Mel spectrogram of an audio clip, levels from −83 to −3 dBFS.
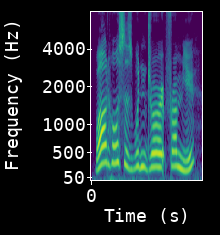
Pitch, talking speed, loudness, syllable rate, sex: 250 Hz, 190 wpm, -16 LUFS, 4.1 syllables/s, female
